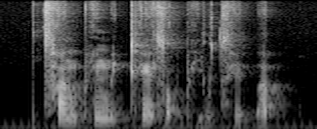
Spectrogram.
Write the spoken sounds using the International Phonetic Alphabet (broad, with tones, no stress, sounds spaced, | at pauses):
t͡sʰ ã˥˧ n pʰ ĩ˦ m i˨ ʔ kʰ ẽ˥˧ s ɔ˦ k̚ pʰ j u˨˩ t͡sʰ e˨ t̚ a˦ t̚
